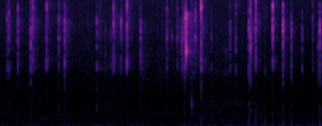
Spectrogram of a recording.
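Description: Long nails scratch and tap the sides of a hollow white plastic pump bottle. A quick run of short, bright, dry clicks and scrapes with no ring-out sits over a low, steady rumble, at a soft overall level.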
